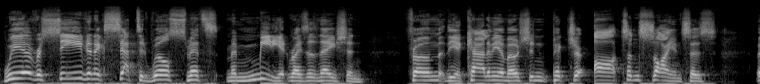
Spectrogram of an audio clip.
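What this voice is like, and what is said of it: Put-on British accent. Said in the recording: “I don't know why I gave him a British accent.”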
